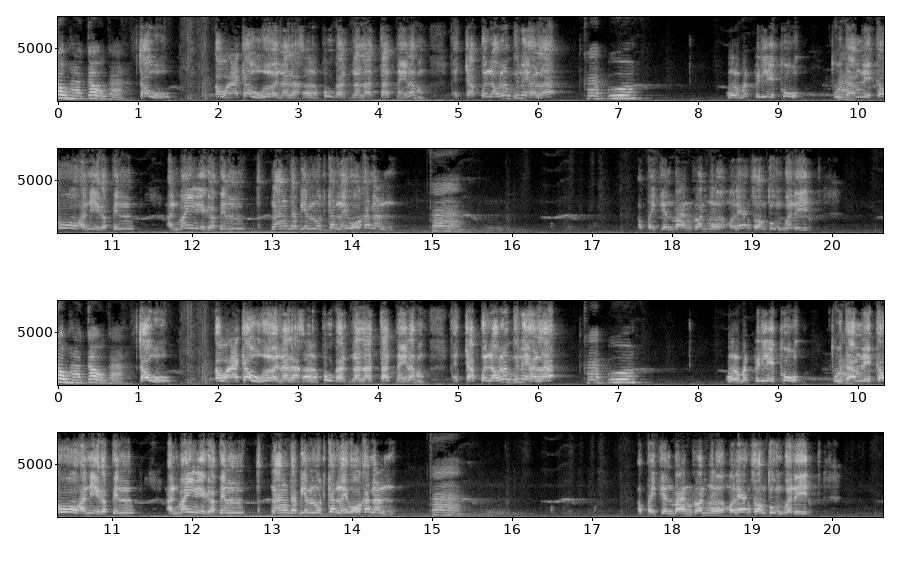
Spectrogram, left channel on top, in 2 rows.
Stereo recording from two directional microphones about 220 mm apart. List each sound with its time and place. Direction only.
0.0 s a woman's voice: 5° right (ahead or behind)
0.9 s a man's voice: 45° right (ahead or behind)
6.6 s speech: 5° right (ahead or behind)
8.4 s a man's voice: 45° right (ahead or behind)
14.9 s speech: 5° right (ahead or behind)
17.5 s a man's voice: 45° right (ahead or behind)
